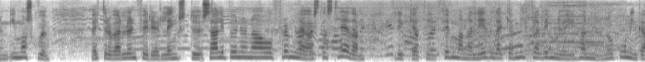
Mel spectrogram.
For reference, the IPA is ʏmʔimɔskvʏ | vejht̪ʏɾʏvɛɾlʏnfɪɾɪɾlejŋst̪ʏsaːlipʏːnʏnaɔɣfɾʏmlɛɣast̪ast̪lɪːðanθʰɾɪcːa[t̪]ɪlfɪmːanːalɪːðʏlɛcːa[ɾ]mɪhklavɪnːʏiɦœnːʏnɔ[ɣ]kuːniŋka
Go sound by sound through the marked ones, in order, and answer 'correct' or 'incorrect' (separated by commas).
incorrect, incorrect, correct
